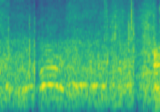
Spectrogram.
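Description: Hockey arena crowd noise: a steady roar of many voices, with one voice rising faintly above it between about half a second and a second and a half in.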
